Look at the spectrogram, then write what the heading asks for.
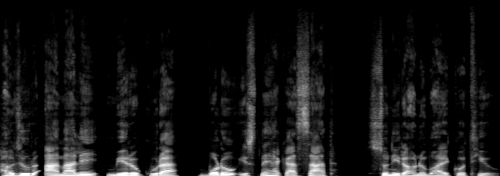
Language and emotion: Nepali, neutral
